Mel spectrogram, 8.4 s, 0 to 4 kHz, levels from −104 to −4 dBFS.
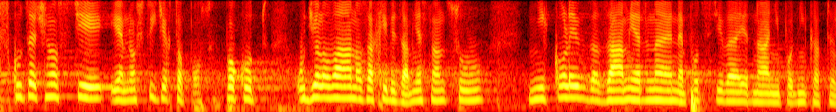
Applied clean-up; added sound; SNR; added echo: none; none; none; none.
